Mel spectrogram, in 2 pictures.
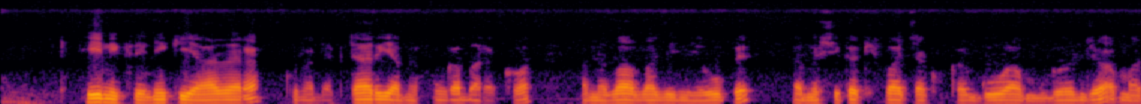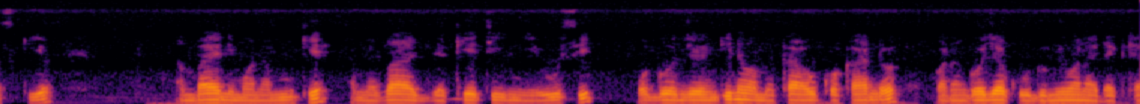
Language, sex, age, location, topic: Swahili, male, 25-35, Nakuru, health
